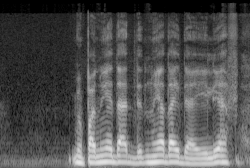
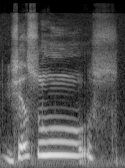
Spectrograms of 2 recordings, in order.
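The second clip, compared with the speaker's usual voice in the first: very high, drawn-out mock shout; thin out a long cry without real volume; high, restrained re-enacted holler; imitated cry; 13 semitones higher, 4 dB quieter than usual. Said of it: "Rapaz, um grito".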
